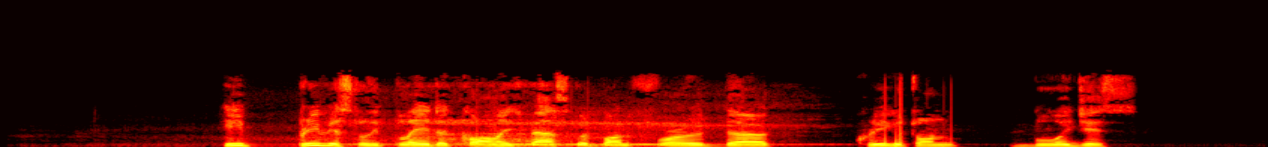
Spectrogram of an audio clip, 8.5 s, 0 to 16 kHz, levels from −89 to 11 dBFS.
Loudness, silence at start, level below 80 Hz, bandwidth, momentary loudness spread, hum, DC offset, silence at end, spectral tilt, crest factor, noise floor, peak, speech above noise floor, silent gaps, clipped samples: -15 LUFS; 1.5 s; -50 dBFS; 8.2 kHz; 8 LU; none; under 0.1%; 1.05 s; -6.5 dB/octave; 14 dB; -81 dBFS; -2 dBFS; 67 dB; none; under 0.1%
